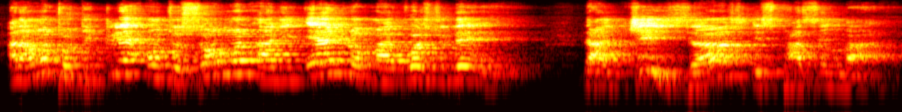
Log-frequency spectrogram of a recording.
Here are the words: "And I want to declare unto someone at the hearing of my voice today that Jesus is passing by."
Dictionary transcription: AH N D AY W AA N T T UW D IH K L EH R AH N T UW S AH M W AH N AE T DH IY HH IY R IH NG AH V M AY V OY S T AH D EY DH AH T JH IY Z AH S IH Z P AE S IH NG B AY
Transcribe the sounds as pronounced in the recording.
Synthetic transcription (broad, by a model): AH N AY W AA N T T UW D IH K L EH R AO N T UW S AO M W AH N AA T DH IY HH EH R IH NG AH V M AY F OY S T AH D EY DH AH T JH IY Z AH S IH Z P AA S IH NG B AY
